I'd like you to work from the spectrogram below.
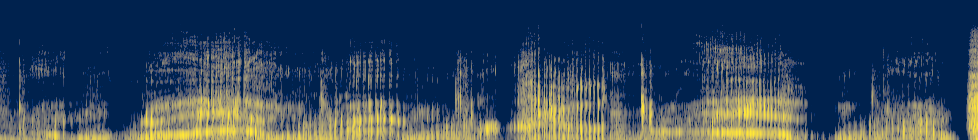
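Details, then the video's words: Lion roaring in a series of long, hoarse, rising-and-falling bellows, each lasting a second or two and separated by brief gaps, with rich low harmonics. "lion sounds"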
